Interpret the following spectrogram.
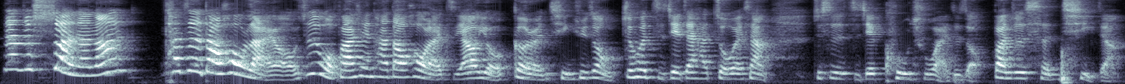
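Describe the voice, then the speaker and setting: A young woman chatting casually on a podcast, telling a story in an animated way and acting out what people said. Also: medium pitch, a little fast, reverberant. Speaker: podcast co-host. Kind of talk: casual chat.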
